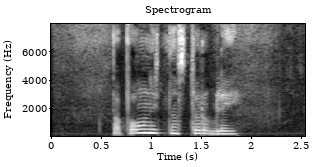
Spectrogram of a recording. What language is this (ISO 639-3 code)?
rus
